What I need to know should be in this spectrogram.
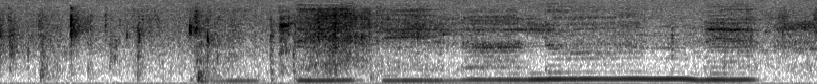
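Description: A young woman hums a slow tune softly nearby.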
